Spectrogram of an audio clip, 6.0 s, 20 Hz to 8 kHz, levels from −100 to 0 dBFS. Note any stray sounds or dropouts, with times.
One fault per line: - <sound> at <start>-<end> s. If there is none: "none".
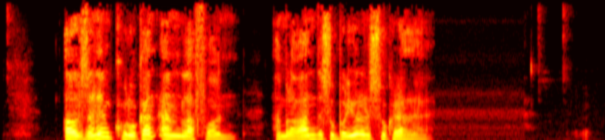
none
